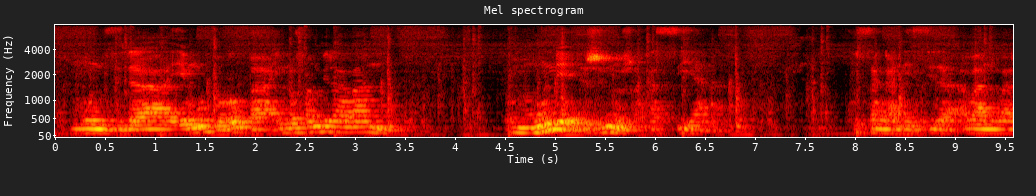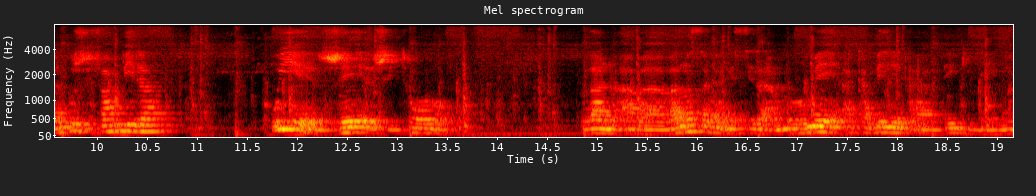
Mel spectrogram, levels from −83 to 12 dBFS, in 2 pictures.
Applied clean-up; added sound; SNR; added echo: none; Mechanisms; 17 dB; reverberation time 1.0 s.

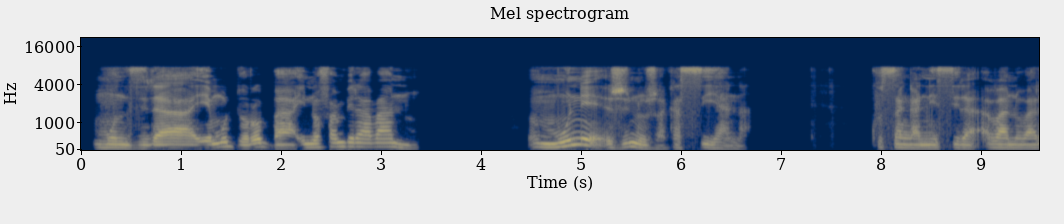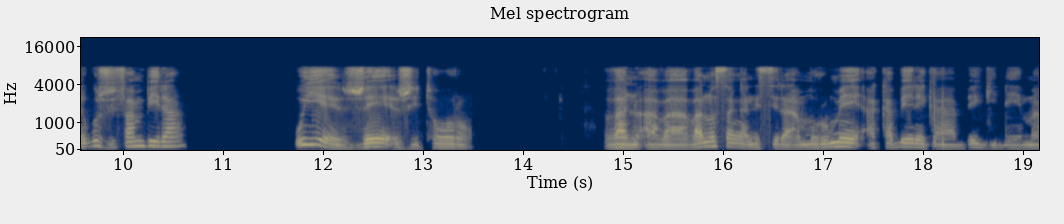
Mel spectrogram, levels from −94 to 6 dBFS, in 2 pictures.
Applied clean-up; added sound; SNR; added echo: none; none; none; none.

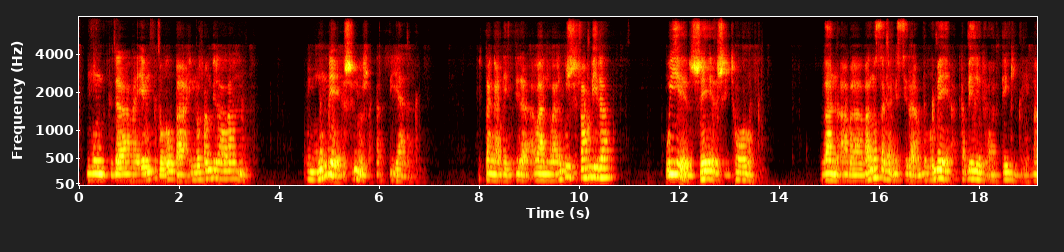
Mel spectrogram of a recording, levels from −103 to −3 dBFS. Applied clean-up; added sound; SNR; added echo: neural mask model DeepFilterNet 3.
